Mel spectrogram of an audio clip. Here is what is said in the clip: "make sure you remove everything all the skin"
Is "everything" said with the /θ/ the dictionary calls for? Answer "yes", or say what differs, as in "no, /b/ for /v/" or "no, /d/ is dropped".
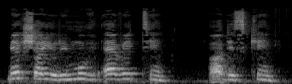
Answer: no, /t/ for /θ/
